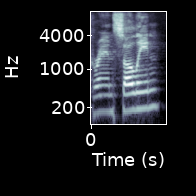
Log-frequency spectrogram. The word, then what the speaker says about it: Grand Saline: This is, someone said it's pronounced Grand Saline.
